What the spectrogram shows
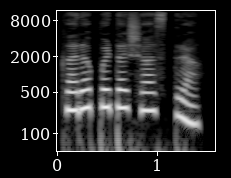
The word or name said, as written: ಕರಪಟಶಾಸ್ತ್ರ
